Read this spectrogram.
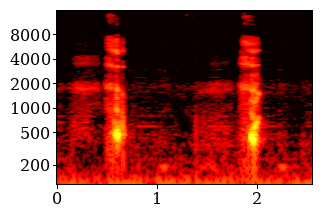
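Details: Fast, loud hiccups, on and off all day, this bout about 30 minutes: two sudden, loud gulping hiccups about a second and a half apart.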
